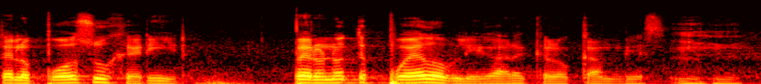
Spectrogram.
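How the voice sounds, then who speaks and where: Using a plain, everyday voice, a man speaks fairly quickly. His fairly high pitch varies in an ordinary way. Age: 20s. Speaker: church youth leader. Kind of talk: casual interview.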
